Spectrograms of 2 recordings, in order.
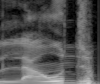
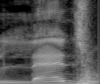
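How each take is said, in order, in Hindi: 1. स्वर 'cow' जैसा सुनाई देता है। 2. स्वर 'cat' जैसा सुनाई देता है। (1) "लेकिन लोग लाउंज बोलते हैं उसको" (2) "जिसको लैंच बोला जाता है"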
